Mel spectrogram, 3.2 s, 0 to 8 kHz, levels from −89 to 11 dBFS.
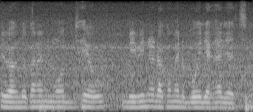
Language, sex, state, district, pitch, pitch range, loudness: Bengali, male, West Bengal, North 24 Parganas, 145 Hz, 140-150 Hz, -17 LUFS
